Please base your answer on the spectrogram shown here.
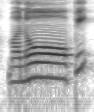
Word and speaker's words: मनोऽपि: After Mano, you should give an extra matra because it is a avagraham there. We have to pronounce it as Manopi Brumadhye.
